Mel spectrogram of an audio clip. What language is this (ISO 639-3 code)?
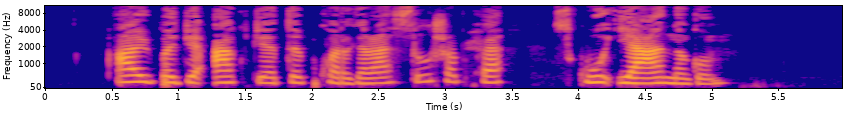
abk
